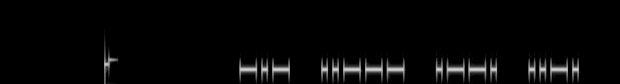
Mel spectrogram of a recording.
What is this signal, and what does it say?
Morse code, heard as a keyed tone, about 23 wpm, spaced as for 16 wpm, 700 Hz. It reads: K2PF
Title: USA Call Signs - 4 Characters - 2x Character Spacing - 22wpm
